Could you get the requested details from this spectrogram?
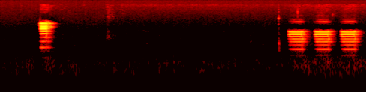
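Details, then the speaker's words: Amika ambulatory enteral feeding pump (Fresenius Kabi) tubing occlusion alarm with a flashing orange light: one electronic beep, then a click and three evenly spaced beeps. "Alarme. Occlusion en amont. Le voyant orange clignote."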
